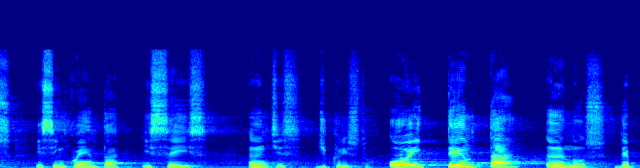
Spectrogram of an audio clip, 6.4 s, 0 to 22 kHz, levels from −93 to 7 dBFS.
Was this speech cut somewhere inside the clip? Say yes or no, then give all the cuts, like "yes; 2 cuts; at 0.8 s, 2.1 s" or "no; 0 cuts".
yes; 1 cut; at 3.8 s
